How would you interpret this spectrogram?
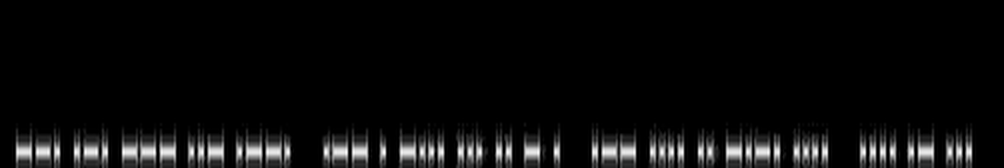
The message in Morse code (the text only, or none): GROUP WEBSITE WHICH HAS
